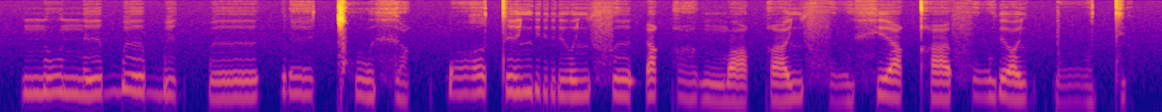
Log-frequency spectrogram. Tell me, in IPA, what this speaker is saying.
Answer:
nu˧nɪ˨˦ ɓɘ˦ ɓɪ˧k͡pɘ˧ | ɾɛ̤˦˨ ǀʰu˨xʲo̤˨qk͡pɔ̤˦ʁ tɪ˦lʲrʲo˧lʲfɘ˧ʔɪ˧q o̤˧ŋ͡mɒ˨qɯ˨˦lʲfo̤˧ xʲɛ˦˨qʰɘ˧fo̤˦ɾʲɒ˧lʲ k͡pɔ̤˧tʲ

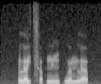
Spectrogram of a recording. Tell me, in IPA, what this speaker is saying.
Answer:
lɐ˥jt͡sʰɐ˨p̚ n̪ɪ˥ŋ kʷœː˧m lɐ˧p̚

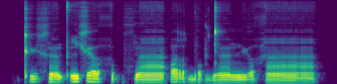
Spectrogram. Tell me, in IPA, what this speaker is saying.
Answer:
kʼyxœ̃ pʼĩxʲɔo̯hʊkʷ xʷãː ʔɔrboɡ dœ̃ːn̪yo̯ hãː

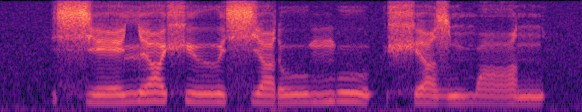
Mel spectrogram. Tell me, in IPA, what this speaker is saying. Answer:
sʲelʲɑxʲɯː sʲɑɾuːmuːʔ xʲɑzmɑn

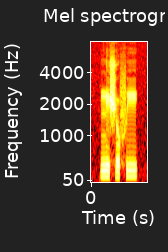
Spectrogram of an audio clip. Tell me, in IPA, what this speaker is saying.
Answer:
ni˦ʃo˦ fi˦

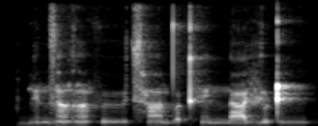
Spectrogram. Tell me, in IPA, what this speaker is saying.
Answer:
bʲɐ̃˨nzɐ̃˥˩ɣɐ̃˥˩ θʉː˨t͡sʰã˨d̪ɐ˨ kʰẽ˨nːaː˨ vʲu˥˩ʈĩ˨

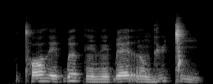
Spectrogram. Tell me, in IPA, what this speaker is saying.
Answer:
tʰɔðe ɓəkẽ ðẽɓɛrõ ɡyǀi

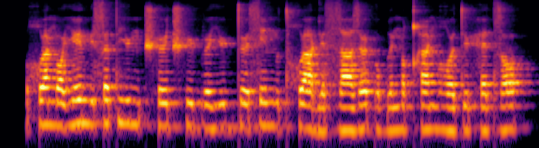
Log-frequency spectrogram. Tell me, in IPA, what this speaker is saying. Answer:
χʷaŋɔ je mʲəsətjyŋ t͡ʃʰøt͡ʃʰybø jyɡ t̪øsin̪ut χʷa ɡɛsza zœɡɔ bɛŋuqʰeŋ ʁʷœty hɛtzɔ

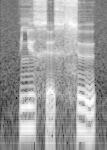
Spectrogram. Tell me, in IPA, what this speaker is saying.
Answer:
lʲɘxɛ̰x sʏ

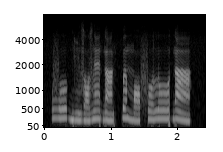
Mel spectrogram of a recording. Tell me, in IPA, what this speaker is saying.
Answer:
voː˦ɡĩ˨zɔ˨zɛ̃˦ ɗã˨ k͡pə˦mɔ˨ fo˧loː˦ɗã˦˨

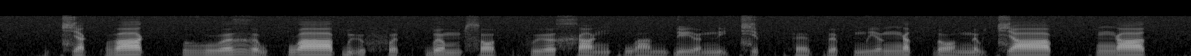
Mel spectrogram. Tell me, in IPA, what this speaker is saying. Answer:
t͡ɕa˨˩k̚va˦˥k̚ | ɣu˨˦ə̯ ɣə̰˧˨w hwaː˧ɓɨ̰˧˥ fə˨˩t̚ ɓə˧m sɔ˨˩t̚fɨ˨˦ə̯ xa˧˩ŋkwa̤˨˩n ɗi˧˩ə̯nḭ˧˨t͡ɕə˨˩t̚ t̪ʰɛ̤˨˩t̪ɛ˨˩p̚mi˧ə̯ŋa˦˥t̚ ɗɔ̤˨˩ nə̰˧˨wt͡ɕaː˦˥p̚ | ŋa˦˥t̚

